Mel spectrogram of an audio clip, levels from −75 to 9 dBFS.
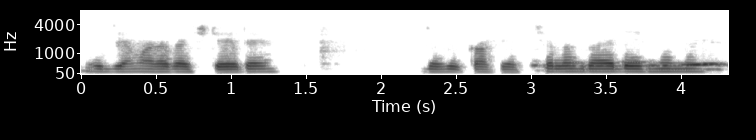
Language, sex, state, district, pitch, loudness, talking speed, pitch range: Hindi, male, Uttar Pradesh, Jyotiba Phule Nagar, 130 Hz, -18 LUFS, 180 wpm, 125-135 Hz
